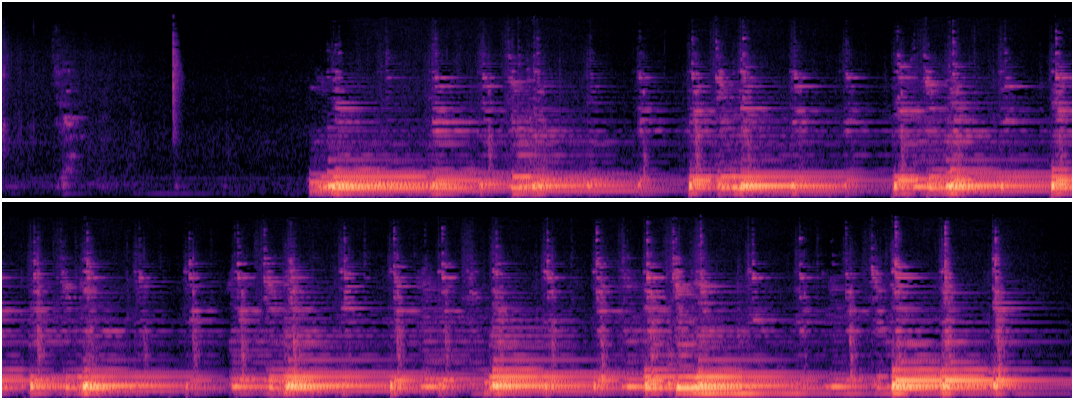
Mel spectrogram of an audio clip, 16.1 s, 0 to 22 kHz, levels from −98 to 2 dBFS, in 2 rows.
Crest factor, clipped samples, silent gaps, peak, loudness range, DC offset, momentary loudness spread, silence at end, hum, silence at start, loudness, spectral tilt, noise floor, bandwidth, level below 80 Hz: 18 dB; under 0.1%; none; -6 dBFS; 6 LU; under 0.1%; 17 LU; 0.05 s; none; 2.3 s; -23 LUFS; -7.5 dB/octave; -75 dBFS; 10.5 kHz; -66 dBFS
